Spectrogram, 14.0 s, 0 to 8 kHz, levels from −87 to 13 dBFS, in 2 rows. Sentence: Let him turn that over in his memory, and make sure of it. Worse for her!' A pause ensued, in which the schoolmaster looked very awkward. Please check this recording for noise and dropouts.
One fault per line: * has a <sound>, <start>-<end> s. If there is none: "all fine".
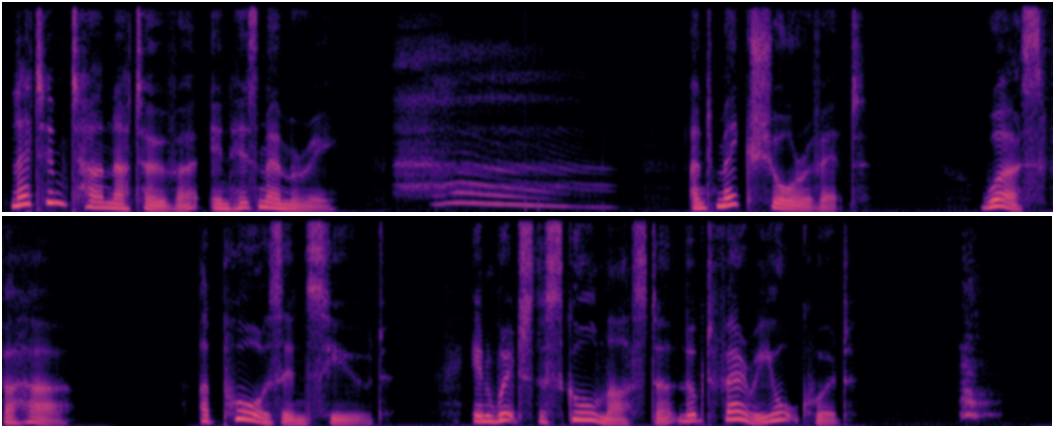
* has a sigh, 2.6-4.1 s
* has a bark, 13.4-13.7 s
